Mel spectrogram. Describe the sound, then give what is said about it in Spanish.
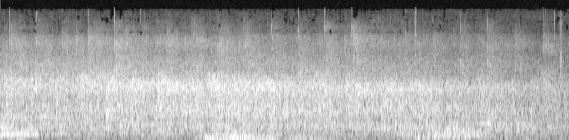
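An audience claps hands for God in a dense, sustained burst of applause, steady and loud throughout, easing off slightly toward the end with no talking over it. “¿Le puede dar palmas a Dios fuertemente?”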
